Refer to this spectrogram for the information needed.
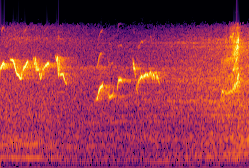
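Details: Lampung oriental magpie-robin giving fill phrases: a run of wavering high whistles, then lower slurred whistled notes, ending with a rising sweep against a hissing background.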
